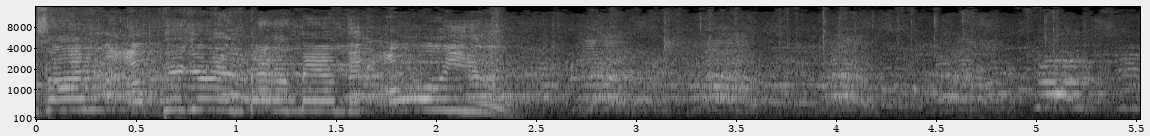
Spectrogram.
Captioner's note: cheering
